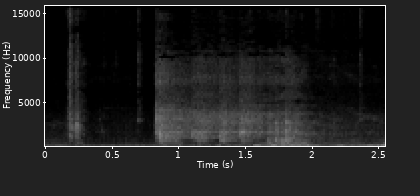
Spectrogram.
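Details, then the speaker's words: Mitsubishi Pajero/Strada Triton diesel started after repairing a diesel leak into the engine oil: short crank, then clean catch and steady even idle with no knocks; healthy start, oil to be checked for diesel. "Sekarang kita coba hidupkan mesin dan nanti kita cek ek kondisi oli mesinnya seperti apa"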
